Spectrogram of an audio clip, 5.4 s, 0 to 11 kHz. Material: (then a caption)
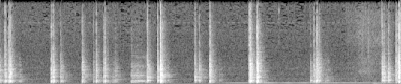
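Synthetic membrane. Long gold metal finger claws tap quickly on a round, hollow Remo frame drum with a synthetic head. Bursts of short, dry clicks land in quick clusters with small pauses between them, each tap carrying a hollow knock around 450 Hz and a bright metallic edge that dies away almost instantly.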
